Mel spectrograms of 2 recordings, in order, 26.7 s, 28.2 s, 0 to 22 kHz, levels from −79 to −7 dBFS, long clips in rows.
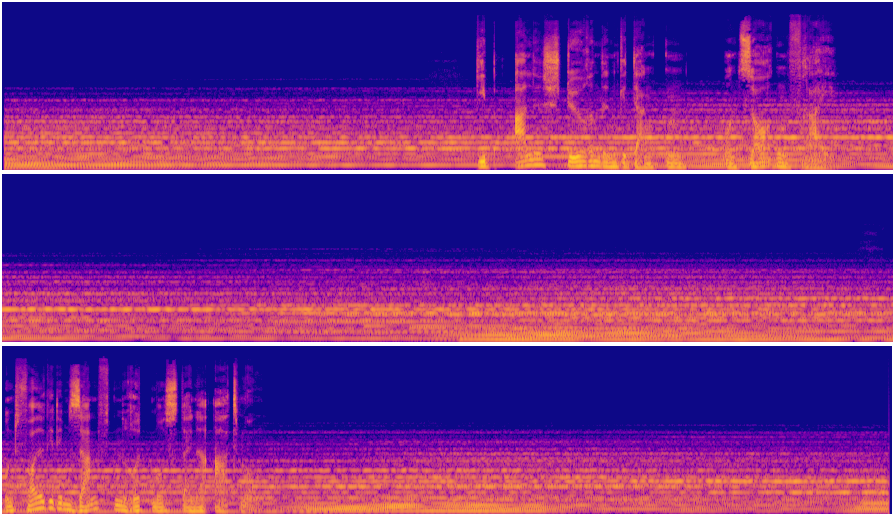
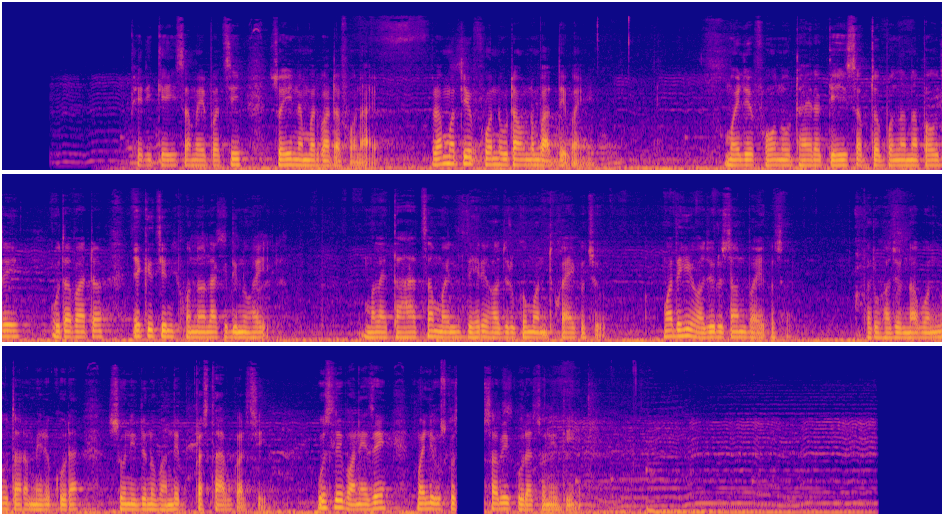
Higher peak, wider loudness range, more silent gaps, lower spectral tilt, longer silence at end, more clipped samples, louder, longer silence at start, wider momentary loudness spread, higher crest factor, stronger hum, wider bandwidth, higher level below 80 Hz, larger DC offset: first, 0 dBFS vs -4 dBFS; first, 6 LU vs 3 LU; second, none vs 23.38-23.62 s; second, -5 dB/octave vs -7 dB/octave; second, 0 s vs 0.65 s; neither; about the same, -24 LUFS vs -24 LUFS; second, 0 s vs 0.6 s; second, 9 LU vs 14 LU; about the same, 22 dB vs 20 dB; neither; about the same, 16 kHz vs 16 kHz; about the same, -38 dBFS vs -34 dBFS; neither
